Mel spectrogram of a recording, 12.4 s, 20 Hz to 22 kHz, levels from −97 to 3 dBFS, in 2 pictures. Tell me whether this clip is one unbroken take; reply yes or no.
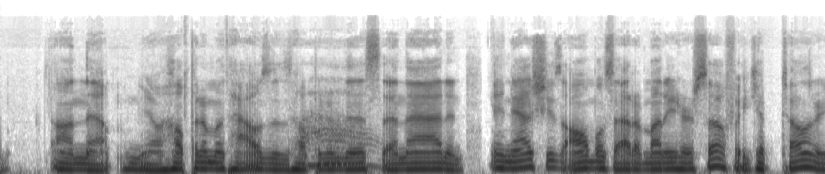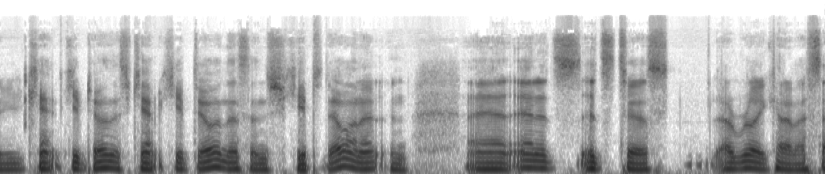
no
